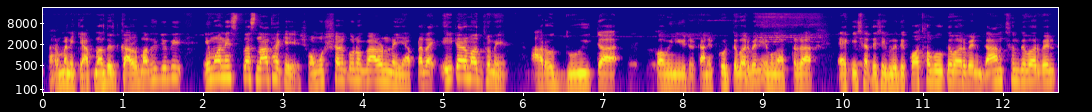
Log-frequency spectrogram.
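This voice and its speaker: A man with a Bangladeshi accent presenting a product pitch, speaking directly to viewers like a shop salesman. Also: a little fast, no room sound, studio quality. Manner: salesman-like, addresses viewers directly with rhetorical questions. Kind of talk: promotional product pitch to camera.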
